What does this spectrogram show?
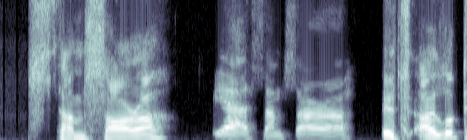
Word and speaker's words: Samsara: Am I pronouncing this correct? Samsara?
